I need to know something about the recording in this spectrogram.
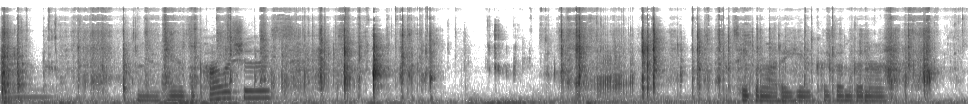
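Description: Fingernails tap and click against plastic bottle caps.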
